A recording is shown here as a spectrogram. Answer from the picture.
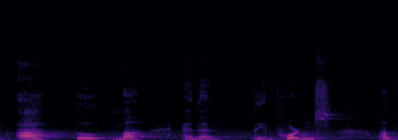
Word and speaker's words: Aum: So it's often pronounced Om. It's actually Aum, A, U, Ma, and then the importance of the silence that follows it.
